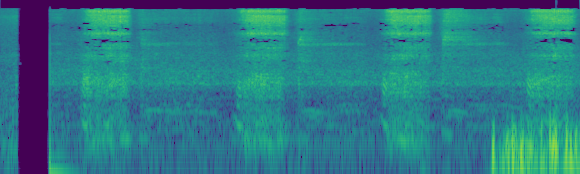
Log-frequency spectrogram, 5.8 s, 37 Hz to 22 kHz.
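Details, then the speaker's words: Child with breathing difficulty not relieved by allopathic medicines, starting with coughing, must sit up, worse at night and in a warm room, desires cold drinks: noisy, rough, snoring-like laboured breaths every 1.5 seconds with harsh rattling. "this is a case of it's like breathing difficulty uh taking allopathic medicines and not relief usually starts with coughing must sit up during the cough aggravation at night"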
